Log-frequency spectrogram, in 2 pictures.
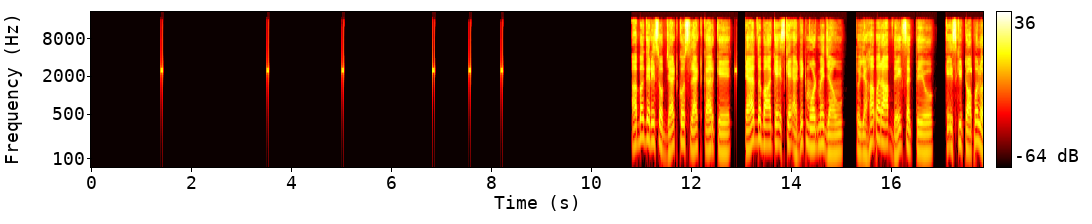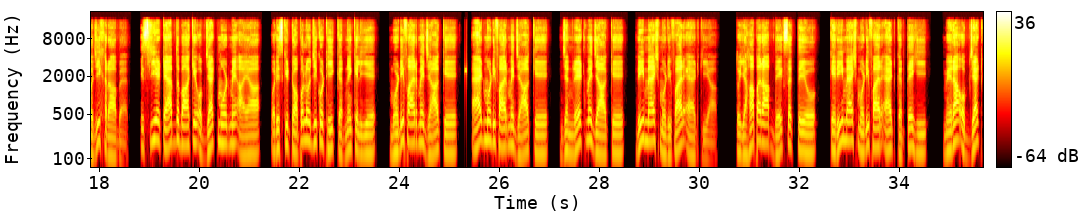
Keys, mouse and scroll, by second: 8.0 click, 8.2 alt+click, 12.8 click, 15.5-15.9 scroll up 1, 16.1 alt+shift+click, 17.4 scroll, 17.5 alt+shift+click, 25.3 click, 29.7 click.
